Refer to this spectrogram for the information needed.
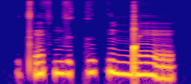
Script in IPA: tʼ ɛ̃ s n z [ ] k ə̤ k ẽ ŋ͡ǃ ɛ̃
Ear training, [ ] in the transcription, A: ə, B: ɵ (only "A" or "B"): A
